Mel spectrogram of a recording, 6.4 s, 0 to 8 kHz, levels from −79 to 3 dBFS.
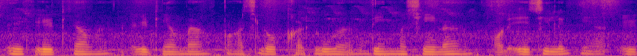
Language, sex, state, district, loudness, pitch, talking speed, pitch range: Hindi, male, Maharashtra, Aurangabad, -28 LUFS, 130 Hz, 170 wpm, 125-135 Hz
